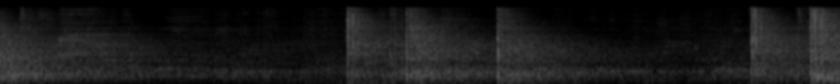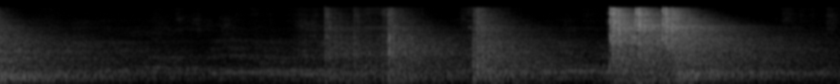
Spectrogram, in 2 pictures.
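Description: Training swords striking shields and armour in sword-and-shield sparring: about ten sharp blows, in bursts a few seconds apart, each echoing in a large hall.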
